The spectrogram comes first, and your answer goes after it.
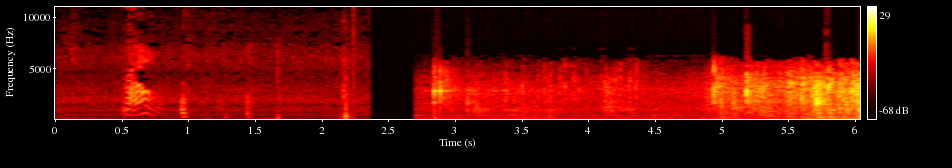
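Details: Domestic cat giving one short wavering meow, its pitch bending up and down, followed by a few sharp clicks, a brief silence and then a steady rushing background noise that grows louder.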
